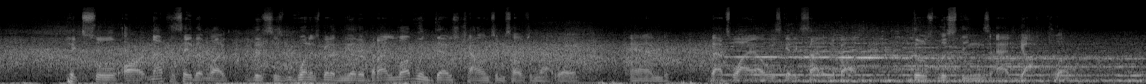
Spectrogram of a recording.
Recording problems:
traffic noise; very loud; throughout; 3 dB above the speech

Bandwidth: 15 kHz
